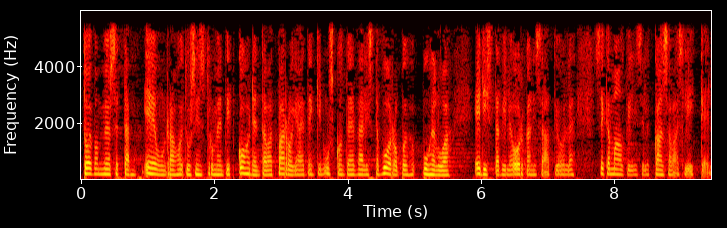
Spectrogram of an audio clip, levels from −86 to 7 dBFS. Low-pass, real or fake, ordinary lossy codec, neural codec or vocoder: 5.4 kHz; real; none; none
